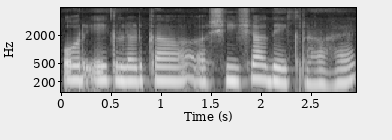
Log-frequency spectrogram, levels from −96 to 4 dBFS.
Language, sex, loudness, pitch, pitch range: Urdu, female, -16 LUFS, 205 Hz, 195-215 Hz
